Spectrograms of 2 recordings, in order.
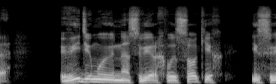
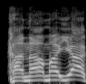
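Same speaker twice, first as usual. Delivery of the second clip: high, impassioned cry; fierce high-pitched shout; shouted claim; 10 semitones higher than usual. Acted. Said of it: "крикнул он".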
